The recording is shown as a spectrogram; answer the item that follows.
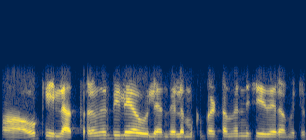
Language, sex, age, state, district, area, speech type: Malayalam, male, 18-30, Kerala, Kozhikode, urban, conversation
